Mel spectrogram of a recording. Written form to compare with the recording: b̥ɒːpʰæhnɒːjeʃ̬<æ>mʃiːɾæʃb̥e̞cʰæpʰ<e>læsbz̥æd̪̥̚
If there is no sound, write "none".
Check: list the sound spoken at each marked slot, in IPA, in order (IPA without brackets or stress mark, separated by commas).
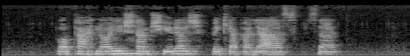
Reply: æ, æ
